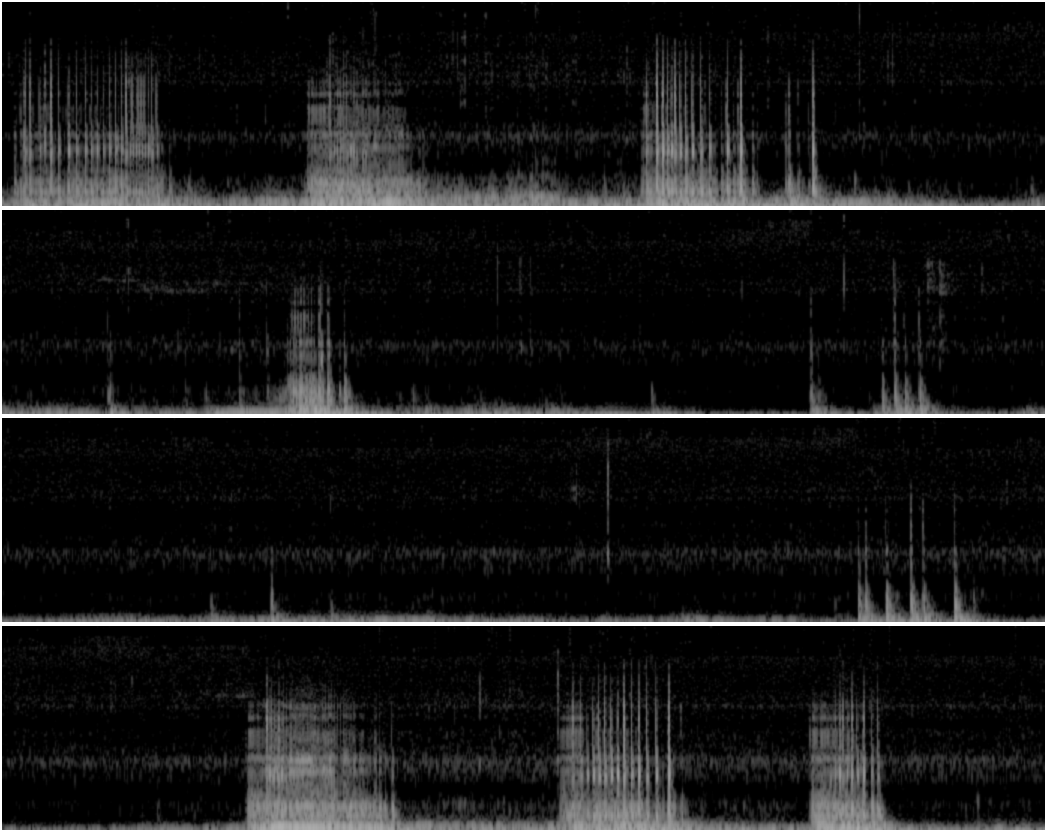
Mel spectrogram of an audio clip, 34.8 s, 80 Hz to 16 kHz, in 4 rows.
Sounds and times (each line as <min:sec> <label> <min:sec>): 0:00.0 creaking tree 0:07.8
0:08.4 creaking tree 0:13.5
0:15.4 creaking tree 0:17.4
0:22.2 creaking tree 0:25.8
0:27.2 creaking tree 0:33.9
